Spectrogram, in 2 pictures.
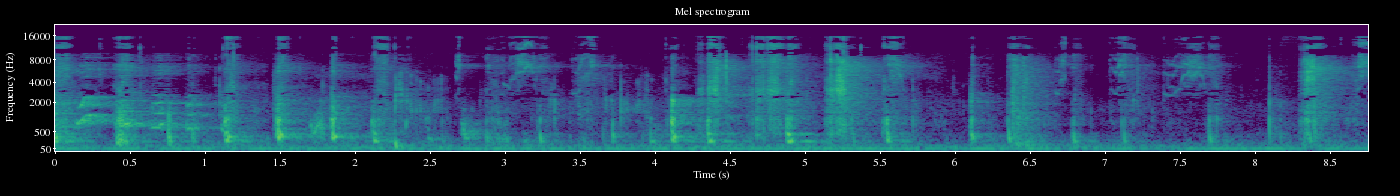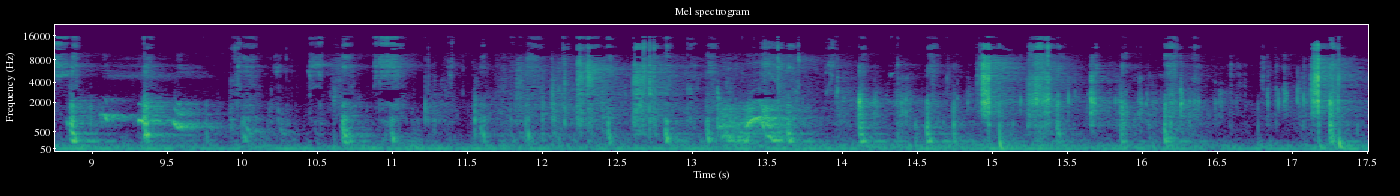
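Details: XL American Bully puppies from a litter of ten, hand fed with bottles, whining and yipping in short bursts over feeding and rustling sounds; a man's voice briefly heard.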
